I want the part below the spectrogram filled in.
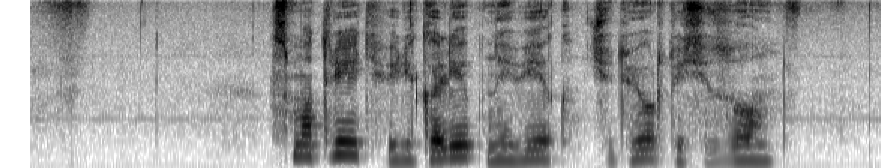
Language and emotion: Russian, sad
